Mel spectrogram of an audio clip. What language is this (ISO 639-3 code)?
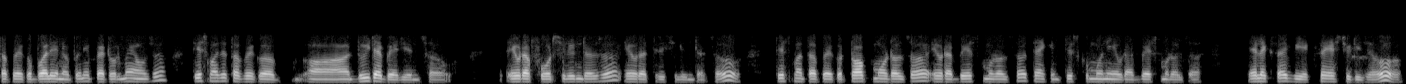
nep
